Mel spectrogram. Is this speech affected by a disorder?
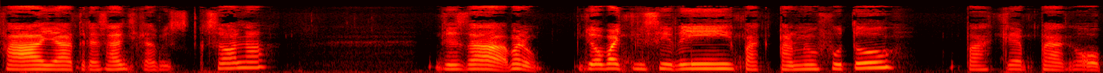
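Yes: Down syndrome; can do all tasks others do but more slowly, four hours instead of one.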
